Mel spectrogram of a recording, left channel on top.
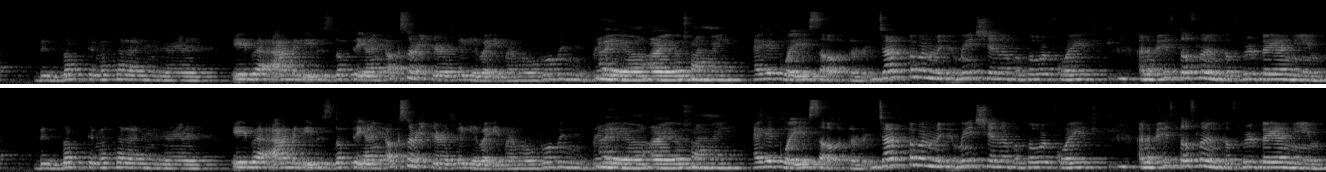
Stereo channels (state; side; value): normal; both; correlation 0.89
